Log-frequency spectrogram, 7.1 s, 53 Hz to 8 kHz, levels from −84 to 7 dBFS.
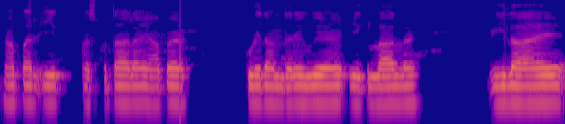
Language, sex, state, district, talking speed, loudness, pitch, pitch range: Hindi, male, Uttar Pradesh, Budaun, 135 wpm, -34 LUFS, 125 Hz, 125-130 Hz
